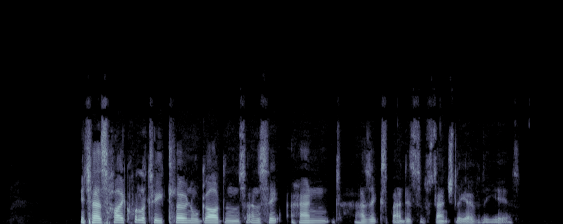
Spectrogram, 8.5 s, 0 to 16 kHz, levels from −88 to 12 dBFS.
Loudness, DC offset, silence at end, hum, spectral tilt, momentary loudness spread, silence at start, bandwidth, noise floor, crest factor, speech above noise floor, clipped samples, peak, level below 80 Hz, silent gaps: -23 LUFS; under 0.1%; 0.7 s; none; -5 dB/octave; 15 LU; 1.2 s; 9.4 kHz; -85 dBFS; 24 dB; 63 dB; under 0.1%; 0 dBFS; -58 dBFS; none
